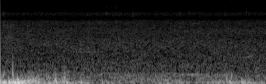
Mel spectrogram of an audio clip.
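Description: Strong wind buffeting the microphone in low rumbling gusts on a farm, loudest at the start then settling into a steady blustery roar.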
